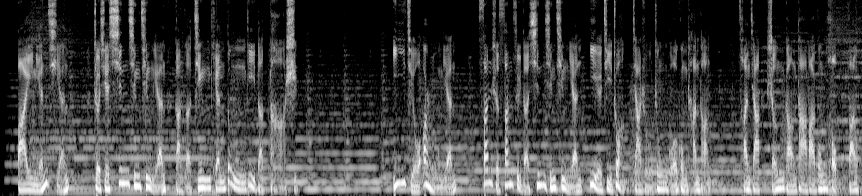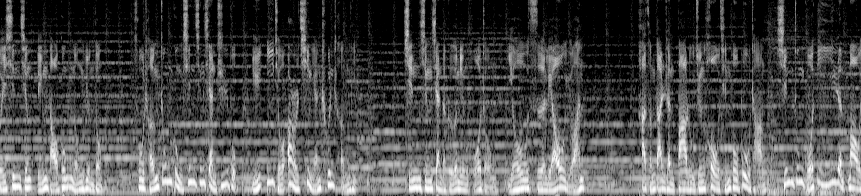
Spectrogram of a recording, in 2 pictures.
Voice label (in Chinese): 男 党史 人物专题; 新兴青年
